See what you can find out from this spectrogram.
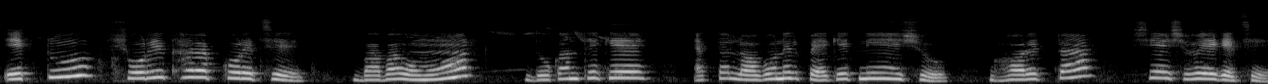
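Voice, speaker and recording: Female actor as unwell gentle mother, patient, slow speech, higher pitch, cartoon drama, lo-fi track. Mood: weary. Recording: dull lo-fi voice track.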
